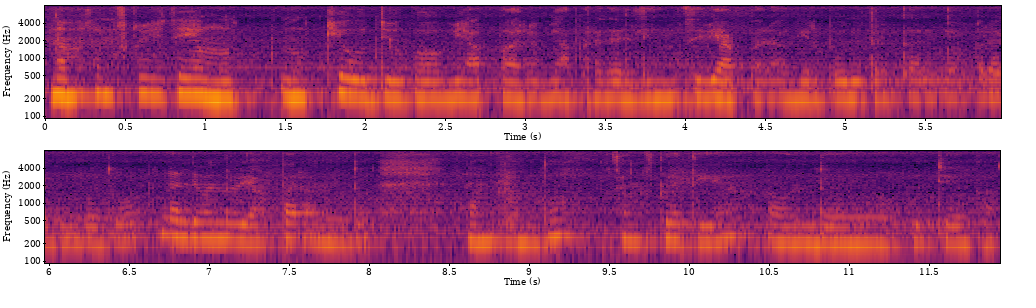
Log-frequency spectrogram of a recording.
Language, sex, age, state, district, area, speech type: Kannada, female, 18-30, Karnataka, Dakshina Kannada, rural, spontaneous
